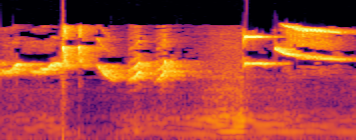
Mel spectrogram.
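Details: Orange-headed thrush competition bird, a first-place winner, giving slurred whistled notes, then long, level high whistles, with faint low background hum.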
